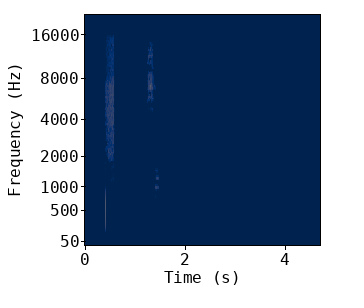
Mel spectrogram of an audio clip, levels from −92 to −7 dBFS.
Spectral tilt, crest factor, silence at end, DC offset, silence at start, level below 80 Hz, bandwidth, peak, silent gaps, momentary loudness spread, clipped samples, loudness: 2 dB/octave; 26 dB; 3.25 s; under 0.1%; 0.4 s; under -90 dBFS; 15 kHz; -50 dBFS; 0.59-1.23 s; 6 LU; under 0.1%; -65 LUFS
